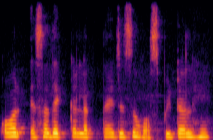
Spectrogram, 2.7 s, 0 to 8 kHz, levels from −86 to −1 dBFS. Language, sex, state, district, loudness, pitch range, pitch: Hindi, female, Madhya Pradesh, Dhar, -18 LUFS, 210-225 Hz, 215 Hz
